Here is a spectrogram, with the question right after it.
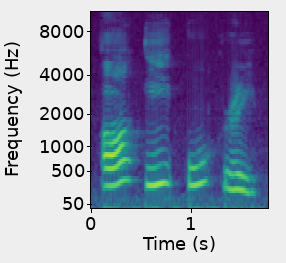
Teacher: ह्रस्व स्वर वे स्वर होते हैं जिनके उच्चारण में बहुत कम समय लगता है, अर्थात एक मात्रा काल का समय लगता है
